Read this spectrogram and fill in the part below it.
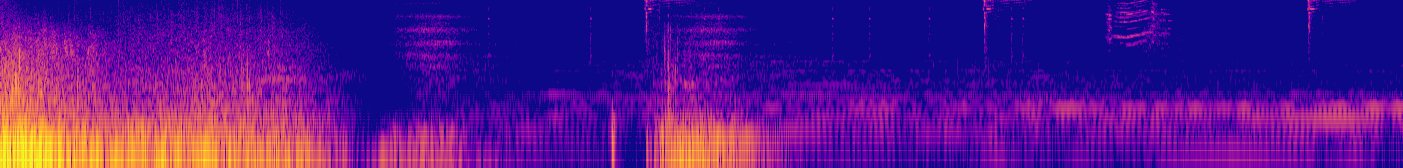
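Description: A Confringo fire blast spell from Hogwarts Legacy erupts as a loud, broad explosive roar lasting a couple of seconds, followed by a second shorter burst near the middle, with ringing tones and sparkling effects trailing off.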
